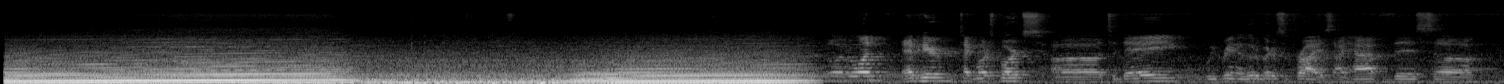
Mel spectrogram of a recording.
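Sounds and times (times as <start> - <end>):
car engine pulling under load: 0.1 - 8.3.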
